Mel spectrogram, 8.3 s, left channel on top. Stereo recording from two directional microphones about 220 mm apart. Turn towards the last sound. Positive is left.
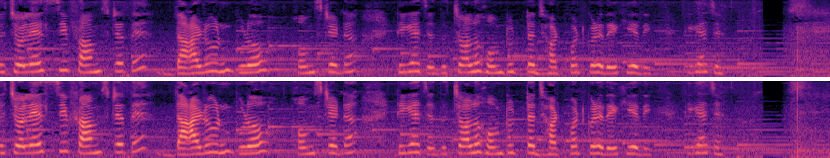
turn(degrees=0)  # may be behind; listen again after turning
